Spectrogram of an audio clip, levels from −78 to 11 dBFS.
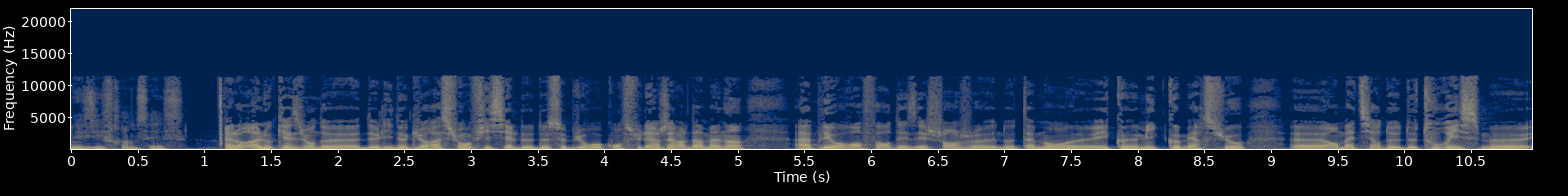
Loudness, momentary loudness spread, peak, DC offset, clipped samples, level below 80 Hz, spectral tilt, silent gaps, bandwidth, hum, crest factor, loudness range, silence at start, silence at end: -21 LUFS; 6 LU; -6 dBFS; under 0.1%; under 0.1%; -52 dBFS; -6 dB/octave; none; 11.5 kHz; none; 14 dB; 1 LU; 0 s; 0 s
